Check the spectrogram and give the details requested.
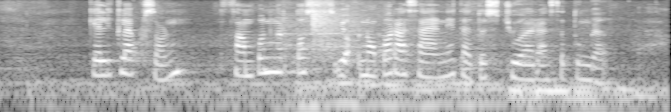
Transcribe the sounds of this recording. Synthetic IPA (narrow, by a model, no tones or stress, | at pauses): keliklɛksɔn | sampʊnŋərt̪ɔsjɔʔnɔpɔɾasaaned̪̥ä̤d̪̥ɔ̤sd̥ʒ̥uaɾasət̪uŋɡal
